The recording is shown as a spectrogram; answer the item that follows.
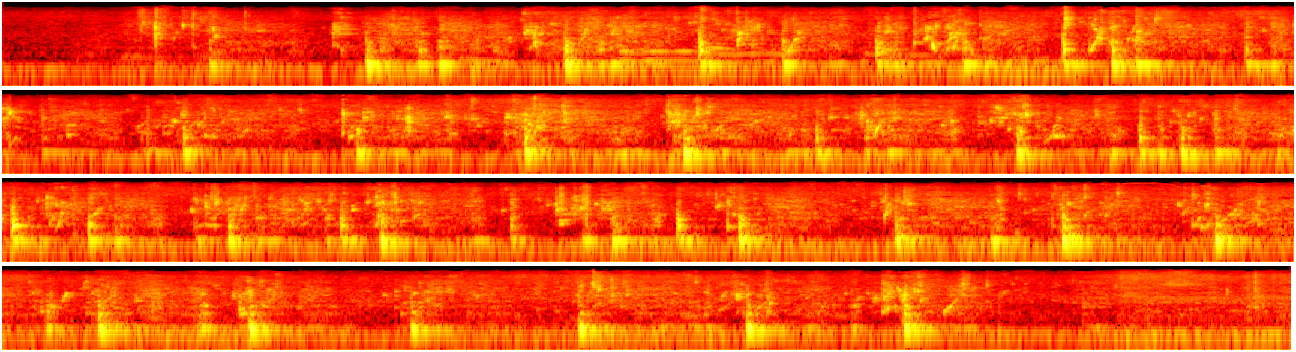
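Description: A mixture of cow dung and cow urine being stirred in water for jeevamrit, with repeated sloshing and swishing strokes at a steady rhythm, close and continuous for the whole stretch.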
